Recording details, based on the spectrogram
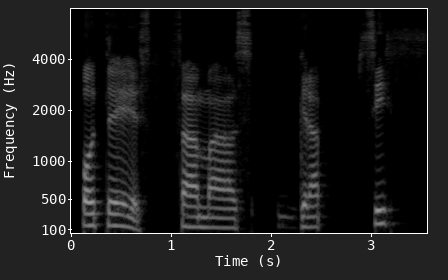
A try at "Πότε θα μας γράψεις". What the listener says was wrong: Good. And try the γράψεις a bit more r.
